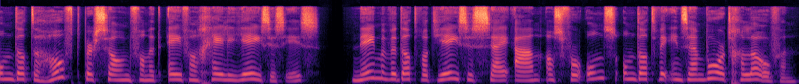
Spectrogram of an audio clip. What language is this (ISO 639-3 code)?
nld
